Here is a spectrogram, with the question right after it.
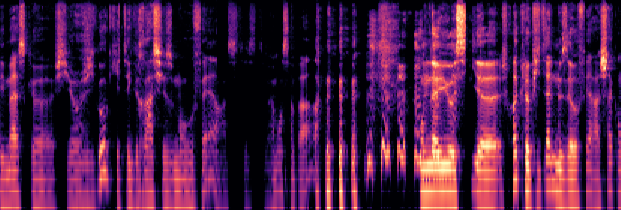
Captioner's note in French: rires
